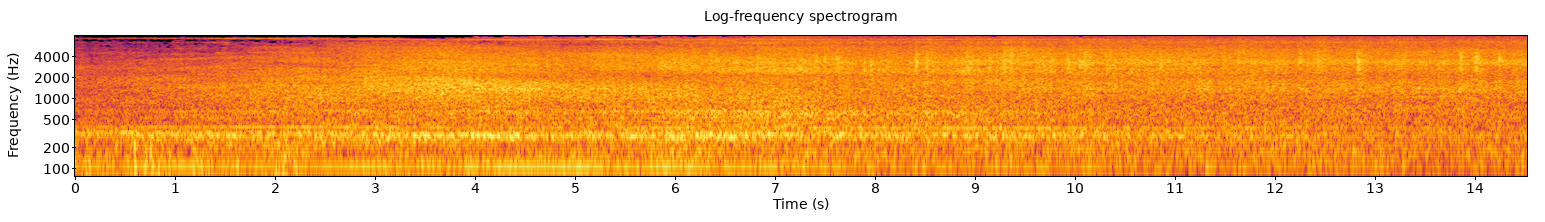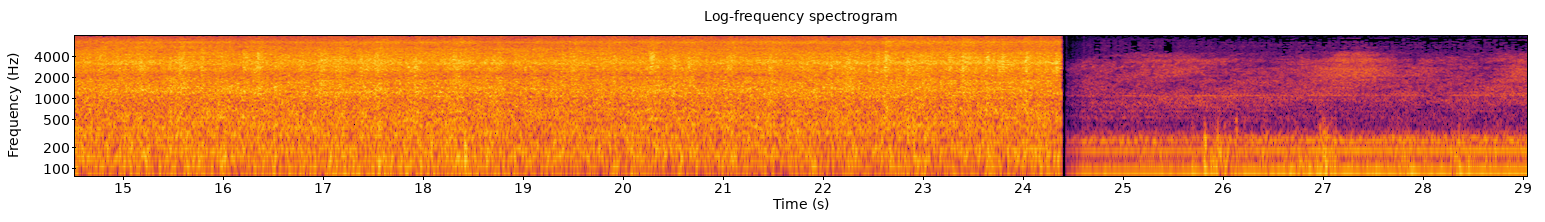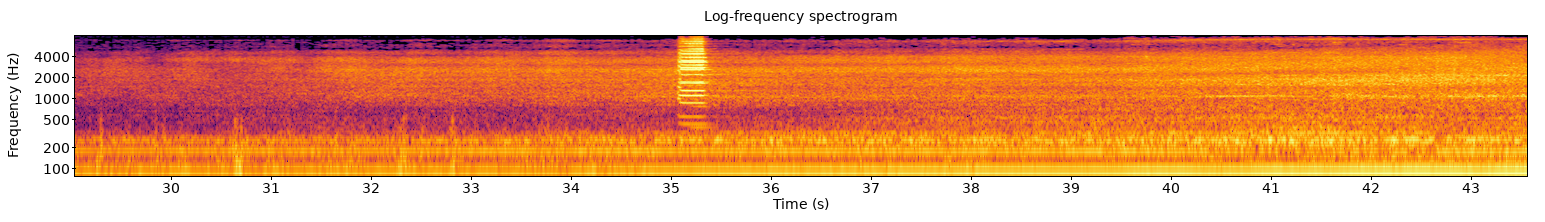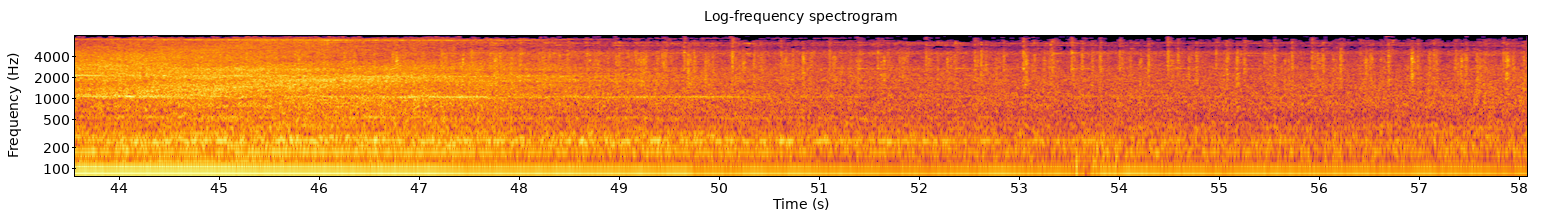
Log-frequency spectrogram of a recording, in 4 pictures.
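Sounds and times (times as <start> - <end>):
steady rushing noise: 0.0 - 24.4
wagons rolling by: 0.0 - 24.4, 36.7 - 58.0
diesel locomotive engine drone: 0.0 - 58.0
train horn toot: 35.0 - 35.8.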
